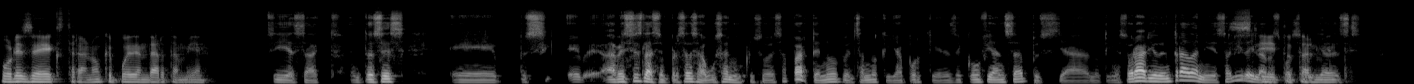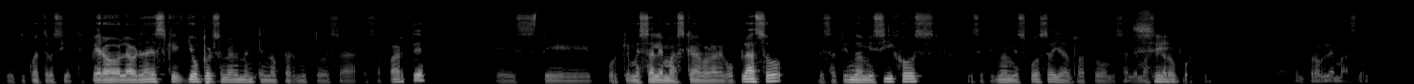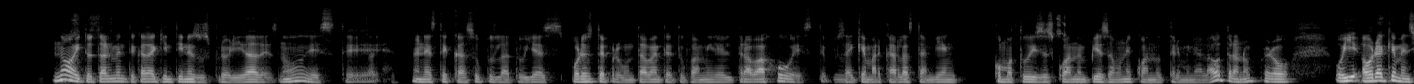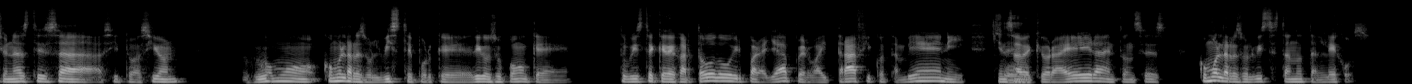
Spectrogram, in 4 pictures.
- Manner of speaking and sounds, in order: unintelligible speech; other background noise
- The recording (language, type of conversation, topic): Spanish, podcast, ¿Cómo priorizas tu tiempo entre el trabajo y la familia?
